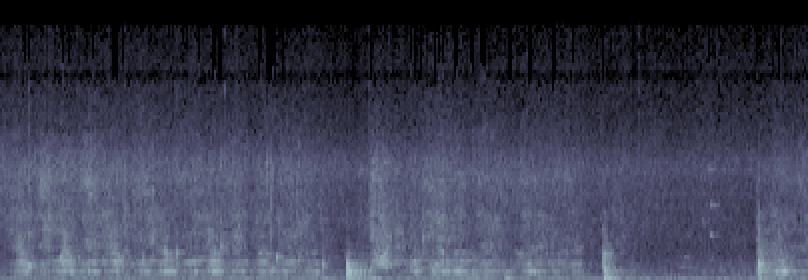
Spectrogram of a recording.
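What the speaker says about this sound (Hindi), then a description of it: "थोड़ा सा फ्राई कर दें साबुत मसालों को।" Whole spices fry briefly in cooking oil in a pan, a faint, low sizzle broken by a few sharp clinks of a utensil against the pan, heard close with no speech.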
